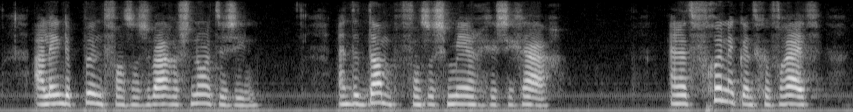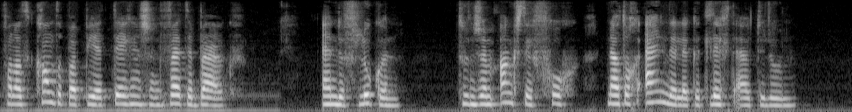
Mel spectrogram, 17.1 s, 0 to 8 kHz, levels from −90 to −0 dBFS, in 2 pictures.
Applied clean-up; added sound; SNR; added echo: none; none; none; none.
